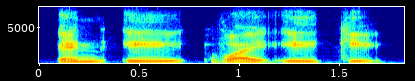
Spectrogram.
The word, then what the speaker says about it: Nayak: n y a niak n a y a k n okay okay n a y a k okay now I've got it almost like kayak yeah rhymes with that yeah so Nayak is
